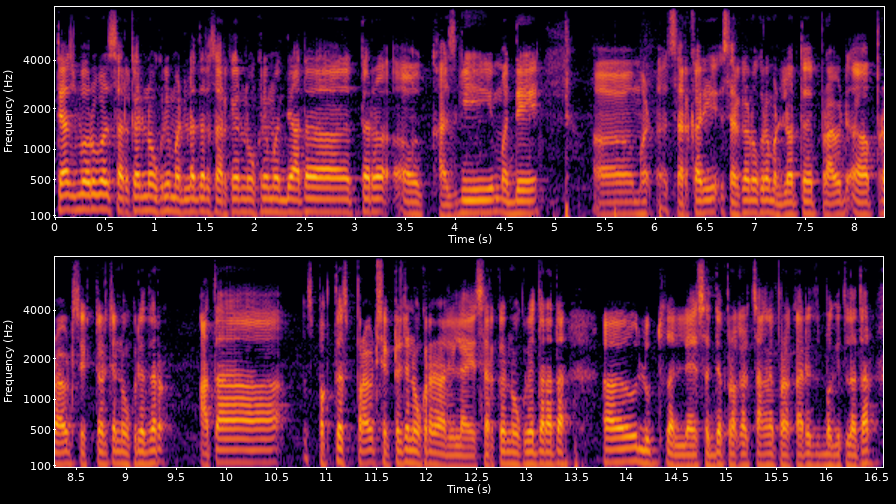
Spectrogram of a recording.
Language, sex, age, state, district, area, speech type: Marathi, male, 30-45, Maharashtra, Buldhana, urban, spontaneous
